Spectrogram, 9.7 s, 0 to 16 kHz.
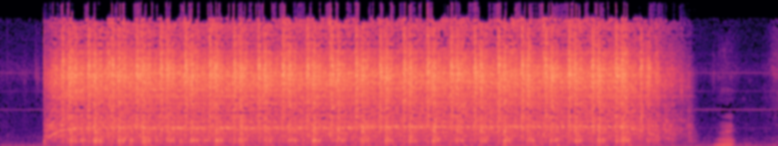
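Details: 2016 Ranger 900 XP sunk in water, water intrusion through the intake: cranked with spark plugs removed to blow water out, fast even ticking starter spin about eight seconds with no firing, engine turning freely.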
